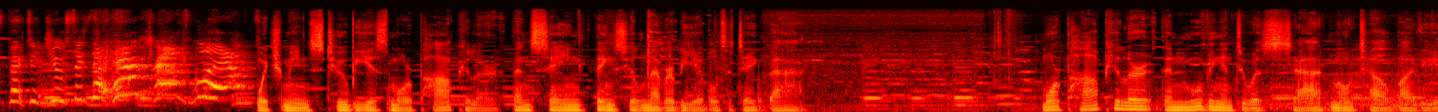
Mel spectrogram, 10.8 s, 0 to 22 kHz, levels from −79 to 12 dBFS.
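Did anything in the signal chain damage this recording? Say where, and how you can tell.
No, no signal-chain damage heard.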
